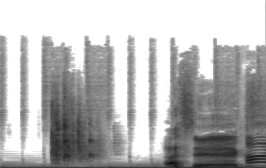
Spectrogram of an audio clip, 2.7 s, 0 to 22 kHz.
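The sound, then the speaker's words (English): A brief clatter of dice, including a six-sided D6, tumbling across a hard tabletop, a quick rattling burst, followed by a voice speaking. “And I'll take one D6 from the hype pool.”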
